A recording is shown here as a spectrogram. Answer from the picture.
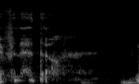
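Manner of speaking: whispered aside; hushed, breathy joke whisper. Real, not acted. Joking aside to cohost.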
